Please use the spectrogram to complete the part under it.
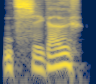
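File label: Vox Human Deny, Japanese; Shakmeh; kingsraid audio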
